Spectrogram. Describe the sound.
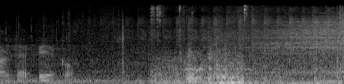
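A car engine in a parking lot cranks and catches, then runs with a rough, uneven low rumble that sputters irregularly as it misfires. A voice is heard briefly just before the engine starts.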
